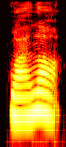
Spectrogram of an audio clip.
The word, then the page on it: 完了: wán le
